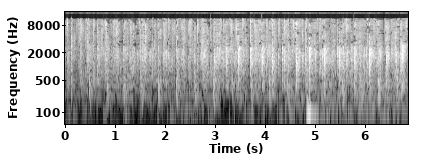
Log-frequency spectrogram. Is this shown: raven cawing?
no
